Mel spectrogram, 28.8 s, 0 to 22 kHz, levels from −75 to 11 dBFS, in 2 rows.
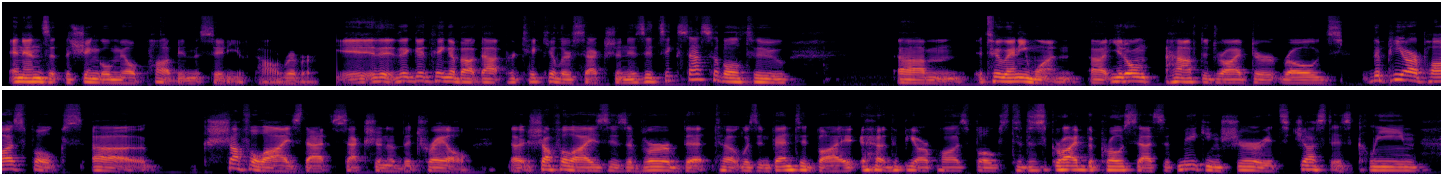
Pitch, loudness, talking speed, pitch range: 125 Hz, -24 LUFS, 155 wpm, 110-145 Hz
